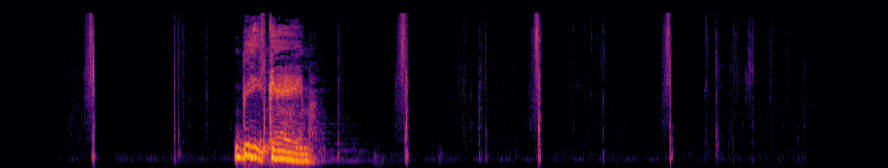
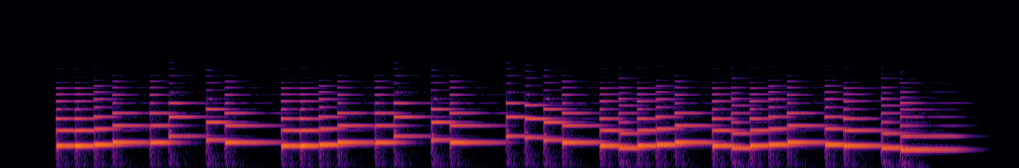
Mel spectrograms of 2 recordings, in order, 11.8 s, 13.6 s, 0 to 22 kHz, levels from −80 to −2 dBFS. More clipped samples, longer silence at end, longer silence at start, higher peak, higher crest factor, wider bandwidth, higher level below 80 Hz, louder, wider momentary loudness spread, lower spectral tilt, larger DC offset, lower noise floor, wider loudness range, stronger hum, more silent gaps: neither; first, 2.9 s vs 0.65 s; first, 1.15 s vs 0.75 s; first, -4 dBFS vs -18 dBFS; first, 24 dB vs 14 dB; first, 17 kHz vs 6 kHz; about the same, -68 dBFS vs -70 dBFS; first, -23 LUFS vs -32 LUFS; first, 19 LU vs 7 LU; about the same, -4.5 dB/octave vs -5.5 dB/octave; neither; first, -85 dBFS vs -75 dBFS; first, 21 LU vs 2 LU; neither; neither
